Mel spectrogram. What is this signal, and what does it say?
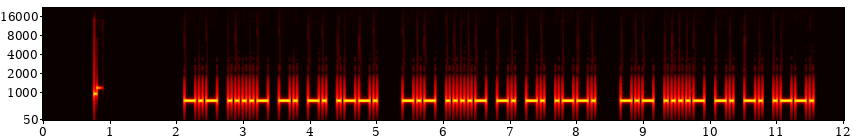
Morse code, heard as a keyed tone, about 22 wpm, 700 Hz. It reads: K4NNP K4NNP K4NNP
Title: USA Call Signs Repeated 3x 22wpm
